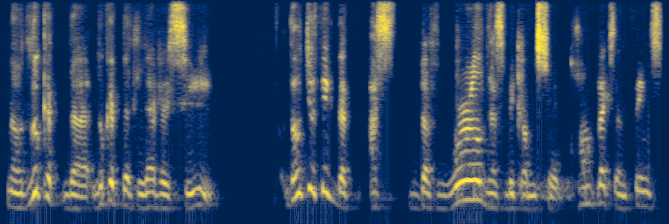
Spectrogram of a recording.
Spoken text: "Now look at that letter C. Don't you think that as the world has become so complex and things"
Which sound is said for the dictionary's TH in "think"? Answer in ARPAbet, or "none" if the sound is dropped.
TH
